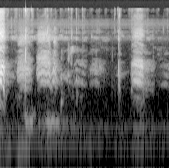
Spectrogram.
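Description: Crows give harsh, rasping caws, four loud bursts spaced about half a second to a second apart, squabbling over food.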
